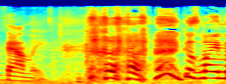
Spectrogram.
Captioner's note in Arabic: يضحك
